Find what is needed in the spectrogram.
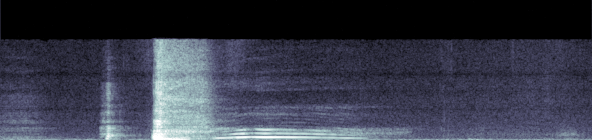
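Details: A quick in-breath, then one explosive sneeze ending in a brief voiced trailing sound; a deliberately induced sneeze.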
